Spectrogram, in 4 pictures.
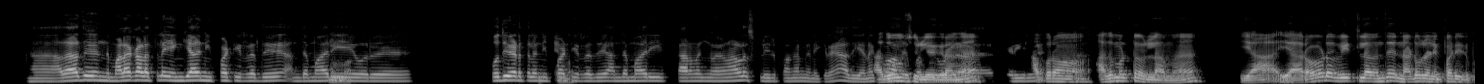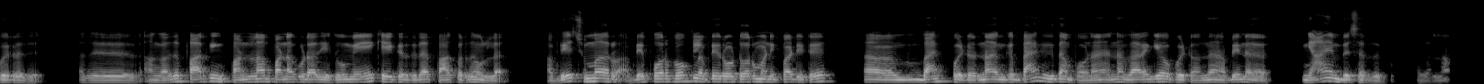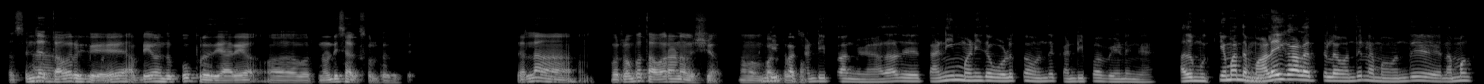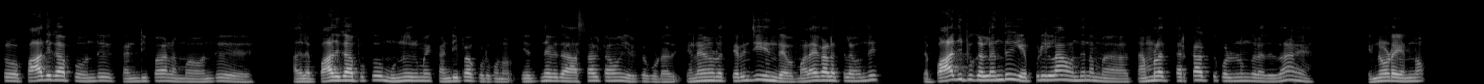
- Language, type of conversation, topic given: Tamil, podcast, மழையுள்ள ஒரு நாள் உங்களுக்கு என்னென்ன பாடங்களைக் கற்றுத்தருகிறது?
- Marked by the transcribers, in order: none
